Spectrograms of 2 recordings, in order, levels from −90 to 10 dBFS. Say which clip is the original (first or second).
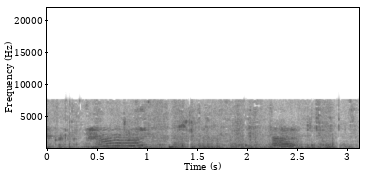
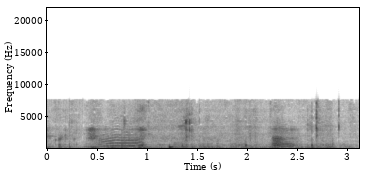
first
